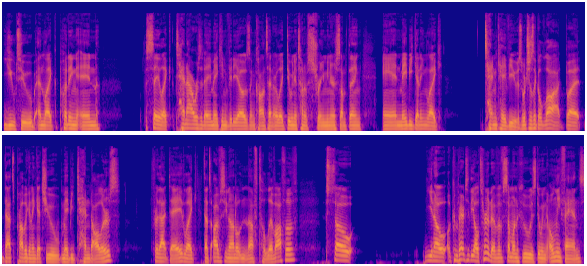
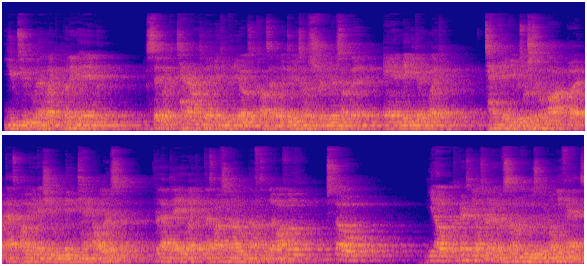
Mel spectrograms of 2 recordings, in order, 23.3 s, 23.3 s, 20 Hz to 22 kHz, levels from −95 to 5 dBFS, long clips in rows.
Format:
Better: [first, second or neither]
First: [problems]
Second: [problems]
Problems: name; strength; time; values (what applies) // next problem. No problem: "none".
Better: first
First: none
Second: room echo; strong; dies away in 2.4 s // off-mic speech; far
